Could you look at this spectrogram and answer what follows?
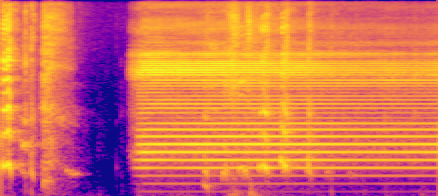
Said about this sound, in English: I was waiting to press this buzzer all week. I hadn't pressed it yet, right? It was sitting on my desk.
